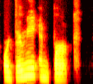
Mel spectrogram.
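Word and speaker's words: Bourke: Bork or Dooney and Burke? Because I've always said Bork, and I had my first Dooney and Bork purse was purchased in 1989, and I think I'm saying it wrong. Everybody says Burke.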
